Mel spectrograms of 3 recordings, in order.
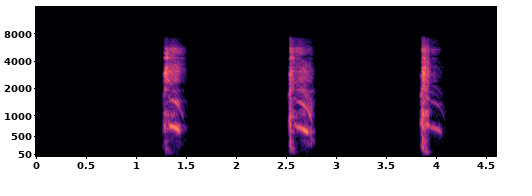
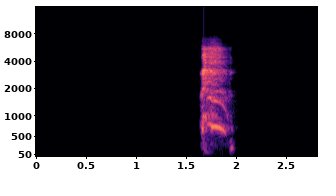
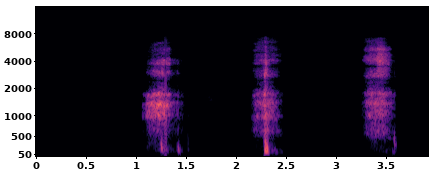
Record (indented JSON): {
  "three_cough_length": "4.6 s",
  "three_cough_amplitude": 29657,
  "three_cough_signal_mean_std_ratio": 0.24,
  "cough_length": "2.8 s",
  "cough_amplitude": 32768,
  "cough_signal_mean_std_ratio": 0.23,
  "exhalation_length": "3.9 s",
  "exhalation_amplitude": 7425,
  "exhalation_signal_mean_std_ratio": 0.3,
  "survey_phase": "beta (2021-08-13 to 2022-03-07)",
  "age": "18-44",
  "gender": "Female",
  "wearing_mask": "No",
  "symptom_none": true,
  "symptom_onset": "12 days",
  "smoker_status": "Never smoked",
  "respiratory_condition_asthma": false,
  "respiratory_condition_other": false,
  "recruitment_source": "REACT",
  "submission_delay": "7 days",
  "covid_test_result": "Negative",
  "covid_test_method": "RT-qPCR",
  "influenza_a_test_result": "Negative",
  "influenza_b_test_result": "Negative"
}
